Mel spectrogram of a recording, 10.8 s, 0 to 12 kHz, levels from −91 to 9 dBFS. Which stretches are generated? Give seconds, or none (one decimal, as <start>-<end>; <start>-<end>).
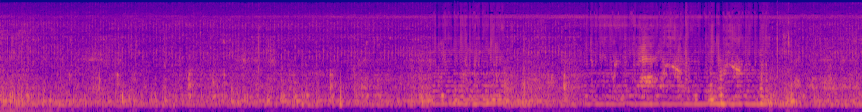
5.4-6.3; 7.3-9.6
